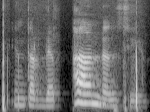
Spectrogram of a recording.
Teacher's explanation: The stress on the third syllables from the last one.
